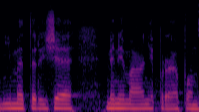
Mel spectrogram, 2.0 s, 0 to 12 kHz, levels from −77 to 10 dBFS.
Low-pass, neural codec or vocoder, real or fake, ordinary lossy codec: 10.8 kHz; codec, 24 kHz, 0.9 kbps, WavTokenizer, medium speech release version 1; fake; MP3, 96 kbps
